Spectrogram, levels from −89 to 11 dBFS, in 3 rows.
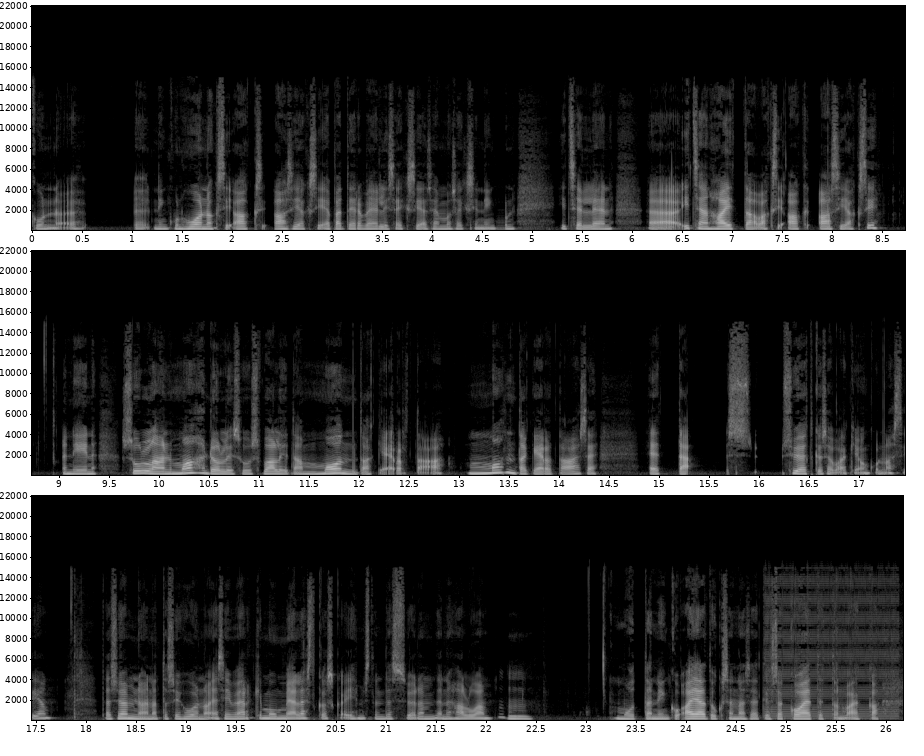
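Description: Bluetooth stutter at 4.66 to 4.73 s, 7.95, 11.94, 17.24 to 17.27 and 19.96 to 20.00 s: lost packets make short slices repeat as a brief buzz, seen as repeated identical waveform blocks. From 24.78 to 26.13 s, GSM phone buzz from a nearby call adds a steady, raspy 217 Hz tone about 19 dB below the speech, drawn as evenly spaced horizontal harmonic lines.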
